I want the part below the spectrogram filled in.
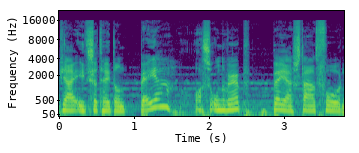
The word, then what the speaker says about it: PEA: En het wordt eigenlijk gewoon in Nederlands meestal uitgesproken als PEA. – Ja, dus, PEA Pure. – Eigenlijk zijn drie letters, hè, P-E-A. Dus, en dat is de afkorting, maar lekker gewoon PEA. Ja, makkelijker kan het eigenlijk niet.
